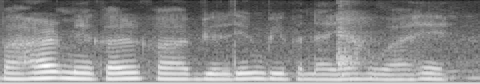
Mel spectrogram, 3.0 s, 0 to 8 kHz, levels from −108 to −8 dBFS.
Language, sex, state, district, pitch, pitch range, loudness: Hindi, female, Arunachal Pradesh, Papum Pare, 195 Hz, 190-205 Hz, -18 LUFS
